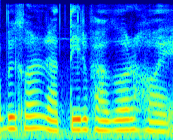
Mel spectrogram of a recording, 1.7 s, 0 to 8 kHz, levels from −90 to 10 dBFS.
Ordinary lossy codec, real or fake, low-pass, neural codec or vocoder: none; real; 7.2 kHz; none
